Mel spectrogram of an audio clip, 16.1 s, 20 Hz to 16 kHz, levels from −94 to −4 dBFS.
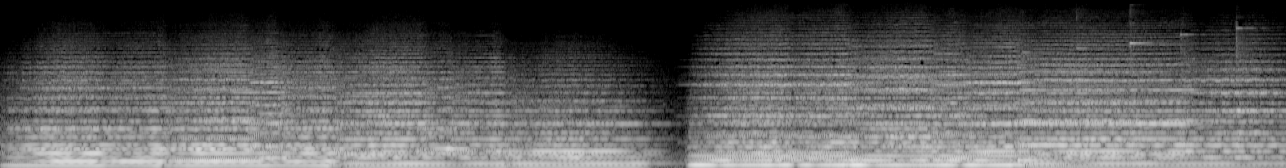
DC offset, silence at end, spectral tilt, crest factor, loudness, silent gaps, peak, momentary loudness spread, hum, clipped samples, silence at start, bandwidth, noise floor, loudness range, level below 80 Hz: under 0.1%; 0 s; -7.5 dB/octave; 14 dB; -23 LUFS; none; -8 dBFS; 7 LU; none; under 0.1%; 0 s; 9 kHz; -42 dBFS; 4 LU; -34 dBFS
